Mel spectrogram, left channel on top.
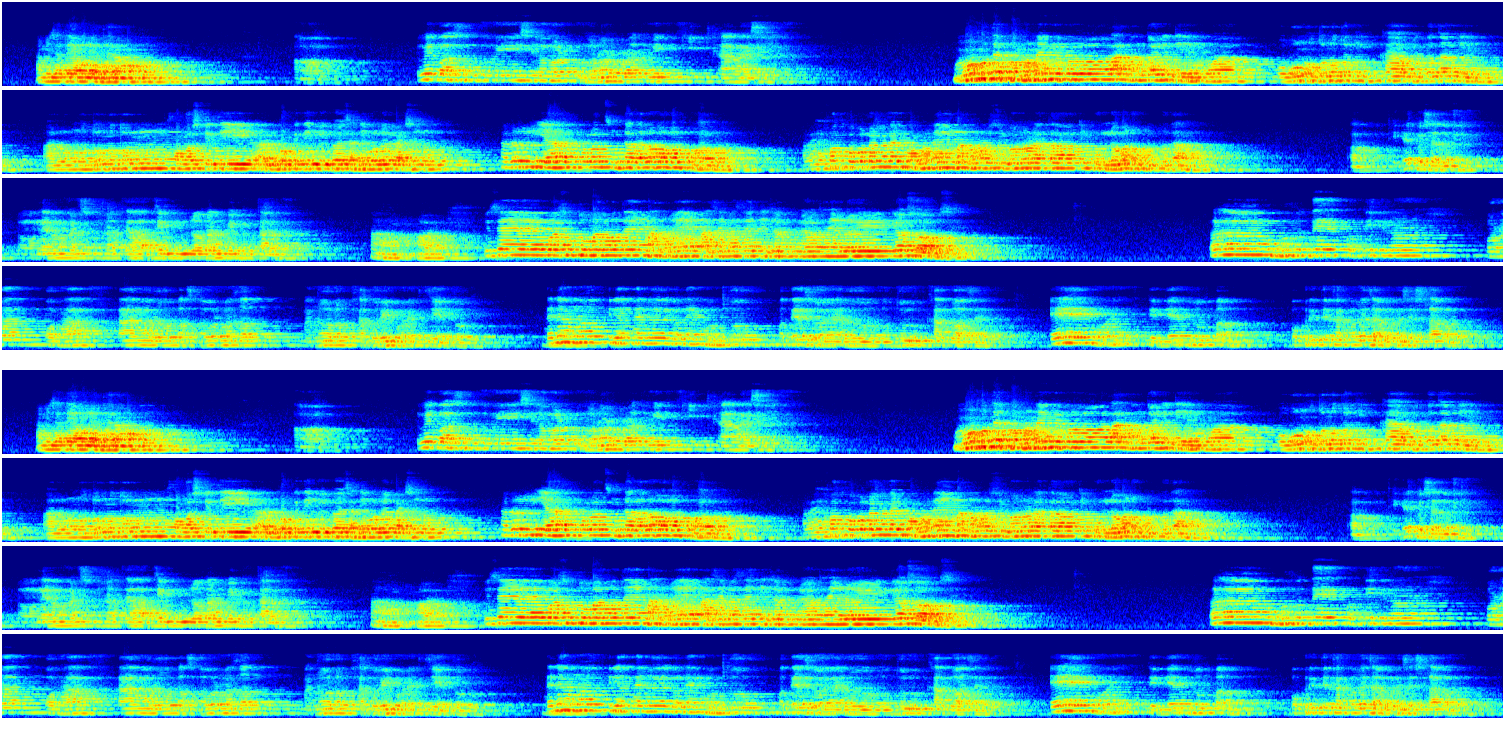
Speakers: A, on the left; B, on the right.
A: আমি যাতে আকৌ লেতেৰা নকৰো।
B: <unintelligible> অ তুমি কোৱাচোন তুমি শ্বিলঙৰ ভ্ৰমণৰ পৰা তুমি কি কি শিক্ষা পাইছিলা? <inaudible>
A: মোৰ মতে ভ্ৰমণে কেৱল আনন্দই নিদিয়ে, মই বহুত নতুন নতুন শিক্ষা অভিজ্ঞতা দিয়ে। আৰু নতুন
B: অ',
A: নতুন সংস্কৃতি আৰু প্ৰকৃতিৰ বিষয়ে জানিবলৈ পাইছিলো। আৰু ইয়াৰ
B: অ',
A: ফলত চিন্তা ধাৰাও অলপ বহল হয় আৰু শেষত ক'বলৈ
B: অ'।
A: গ'লে মানে মানুহৰ জীৱনৰ এটা অতি মূল্যবান অভিজ্ঞতা হয়।
B: অ ঠিকে কৈছা তুমি। মানে আমাৰ জীৱনৰ এটা অতি মূল্যবান অভিজ্ঞতা হয়।
A: অ হয় পিছে কোৱাচোন তোমাৰ মতে মানুহে মাজে মাজে নিজৰ প্ৰিয় ঠাই লৈ কিয় যোৱা উচিত?
B: <unintelligible> আহ মোৰ মতে প্ৰতিদিনৰ। পৰা পঢ়া কাম আৰু বাস্তৱৰ মাজত। মানুহ অলপ ভাগৰি পৰে যিহেতু
A: উম
B: তেনে সময়ত প্ৰিয়। ঠাইলৈ গ'লে মনটো সতেজ হয় আৰু নতুন উৎসাহ পোৱা যায়। এ মই যেতিয়া সুযোগ পাওঁ প্ৰকৃতিৰ কাষলৈ যাবলৈ চেষ্টা কৰো।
